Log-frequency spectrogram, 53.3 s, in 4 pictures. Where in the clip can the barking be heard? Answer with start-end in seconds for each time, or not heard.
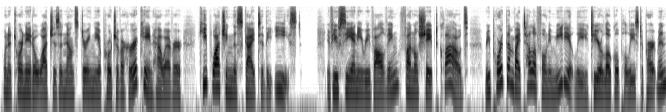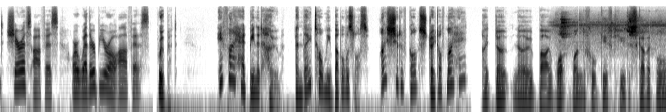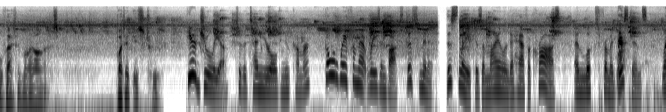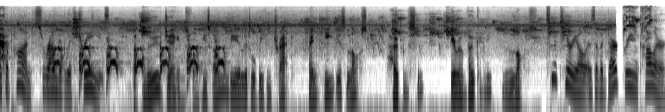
38.3-44.5.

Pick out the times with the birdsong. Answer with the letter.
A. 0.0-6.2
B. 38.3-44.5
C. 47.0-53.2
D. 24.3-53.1
D.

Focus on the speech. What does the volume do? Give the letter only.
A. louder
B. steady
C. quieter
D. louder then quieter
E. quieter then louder
B.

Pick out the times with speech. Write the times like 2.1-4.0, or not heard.
0.1-53.2.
